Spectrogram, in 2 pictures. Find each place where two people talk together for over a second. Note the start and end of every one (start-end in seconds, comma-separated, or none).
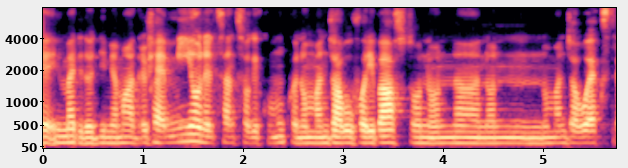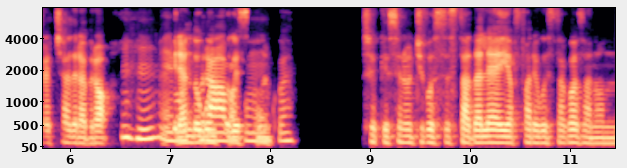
6.5-8.0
